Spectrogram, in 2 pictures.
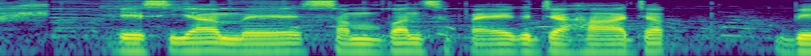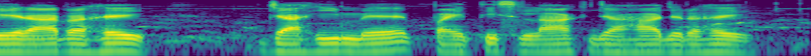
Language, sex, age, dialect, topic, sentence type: Maithili, male, 25-30, Eastern / Thethi, agriculture, statement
